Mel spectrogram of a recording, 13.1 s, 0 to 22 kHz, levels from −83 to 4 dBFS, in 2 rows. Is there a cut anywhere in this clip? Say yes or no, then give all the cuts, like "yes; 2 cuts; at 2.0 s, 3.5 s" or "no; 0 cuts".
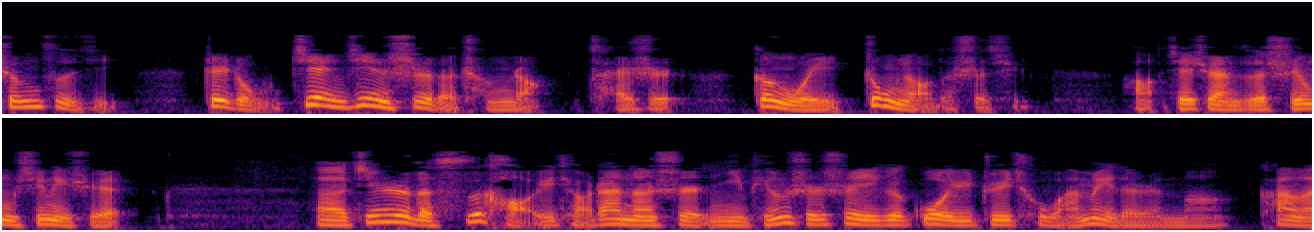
yes; 2 cuts; at 5.3 s, 7.2 s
